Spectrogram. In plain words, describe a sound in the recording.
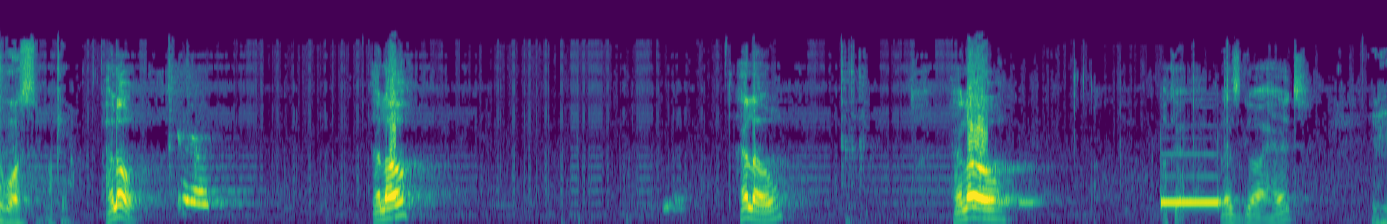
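An elderly man speaks into a microphone in short, emphatic bursts with pauses.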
